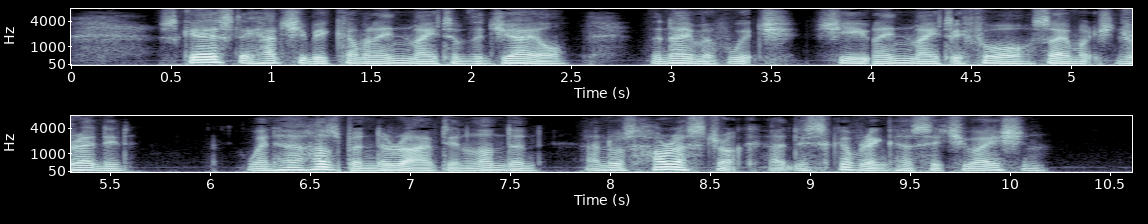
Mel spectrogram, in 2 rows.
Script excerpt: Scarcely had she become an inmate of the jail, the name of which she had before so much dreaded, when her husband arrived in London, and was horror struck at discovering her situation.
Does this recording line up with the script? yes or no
no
